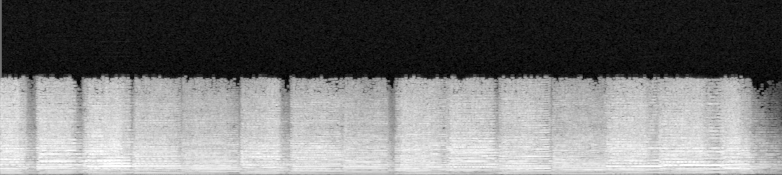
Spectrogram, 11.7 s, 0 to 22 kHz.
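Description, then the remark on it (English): A chorus of loud truck horns, from trucks each fitted with 13 horns as a diesel-powered musical instrument, blares out a melody in Detroit, sustained brassy tones shifting pitch note by note in a steady rhythm for about twelve seconds, with no talking. “The sounds of a symphony of truck horns this past weekend in Detroit.”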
